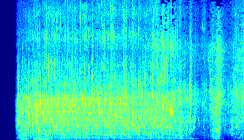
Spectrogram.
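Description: A stream trickles and splashes over rocks nearby.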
